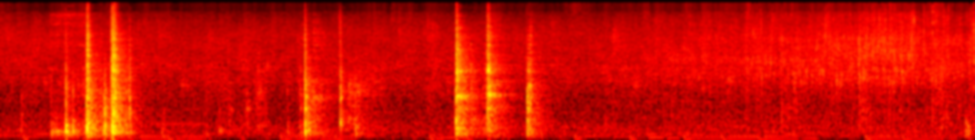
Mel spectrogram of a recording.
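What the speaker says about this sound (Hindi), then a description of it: "ये अंडे एक एक लेके हम इसमें फ्राई करना शुरू कर देते हैं।" Eggs frying one at a time in a pan, with sharp clinks and clatters of a utensil against the pan in quick bursts, then a steady soft sizzle rising toward the end.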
